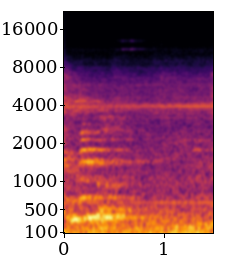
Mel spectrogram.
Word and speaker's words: cuervo: So Raven in Spanish is pronounced Cuervo.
